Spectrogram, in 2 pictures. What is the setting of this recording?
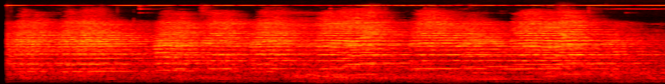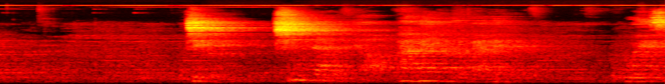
subway station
